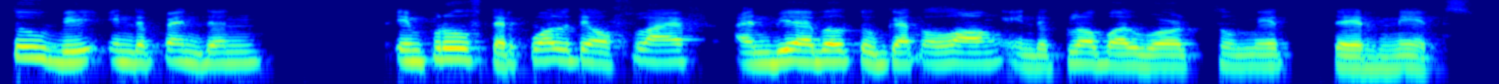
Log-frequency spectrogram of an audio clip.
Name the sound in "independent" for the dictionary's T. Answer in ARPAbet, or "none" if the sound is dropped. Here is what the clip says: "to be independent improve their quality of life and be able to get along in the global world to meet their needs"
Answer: none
